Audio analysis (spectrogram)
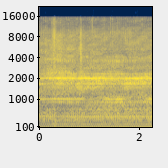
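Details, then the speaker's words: John Deere SST-15 Spin Steer mower engine running on a jumped truck battery: steady buzzy single-cylinder drone with a slightly uneven beat, not settling smoothly. Rough idle; carburetor suspected, not confirmed. "honestly it seems like it doesn't really want to idle all that smooth anyway so I think we might go ahead and dig into the carburetor"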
